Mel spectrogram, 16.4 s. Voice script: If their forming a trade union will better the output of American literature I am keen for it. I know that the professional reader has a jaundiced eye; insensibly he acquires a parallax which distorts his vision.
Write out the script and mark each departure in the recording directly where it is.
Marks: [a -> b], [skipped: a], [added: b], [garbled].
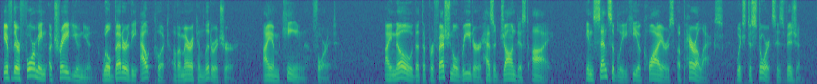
If their forming a trade union will better the output of American literature I am keen for it. I know that the professional reader has a jaundiced eye; insensibly he acquires a parallax which distorts his vision.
